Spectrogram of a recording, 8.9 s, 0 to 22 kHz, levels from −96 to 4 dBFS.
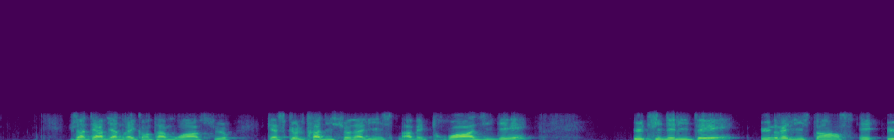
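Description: From start to finish the speech carries Opus voice compression, and it's pretty heavy. Nothing gets through above about 4.2 kHz, so the voice sounds boxed-in and muffled, like an old phone line. That narrowband cut and the coarse, slightly hoarse, robotic edge point to the SILK speech coder running at a very low rate, somewhere around 8 kbps, with the excitation squeezed hard to fit. The coding runs in 20 ms frames.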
